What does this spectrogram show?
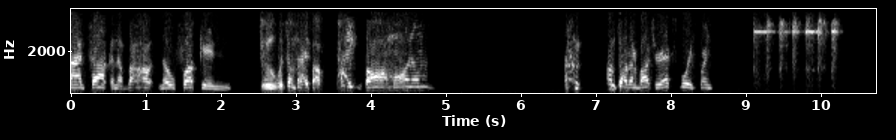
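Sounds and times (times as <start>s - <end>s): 
speech: 0.0s - 4.9s, 6.6s - 8.6s
bell ringing: 9.1s - 10.4s.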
